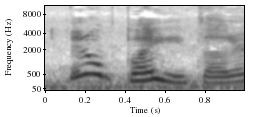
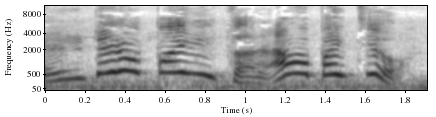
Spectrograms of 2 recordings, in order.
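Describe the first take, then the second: First: Said in the usual way. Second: Very high pet-talk scolding; playful scolding. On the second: Real, not acted. Playful scolding of pet, repeated higher.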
